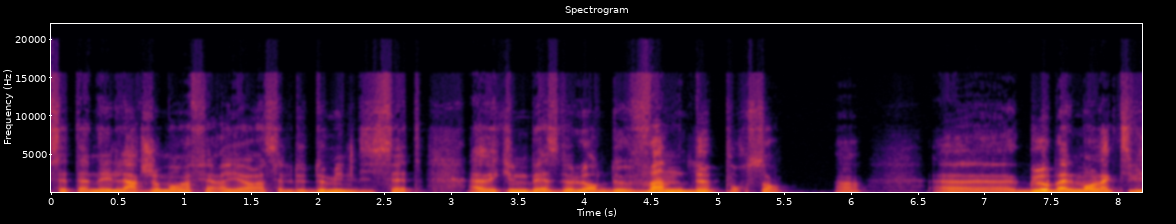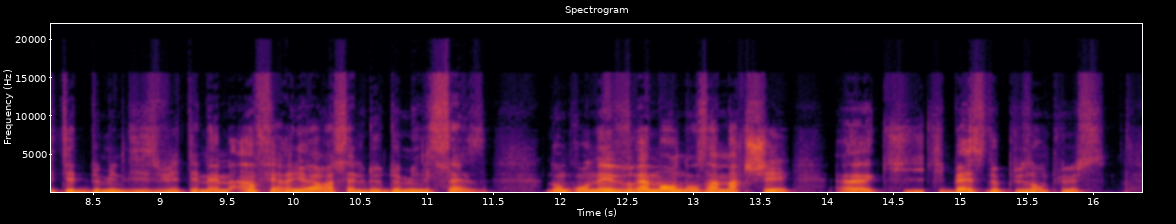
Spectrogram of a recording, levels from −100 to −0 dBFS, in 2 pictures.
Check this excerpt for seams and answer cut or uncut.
cut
